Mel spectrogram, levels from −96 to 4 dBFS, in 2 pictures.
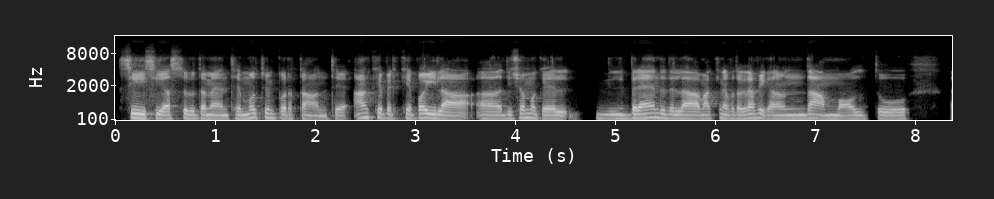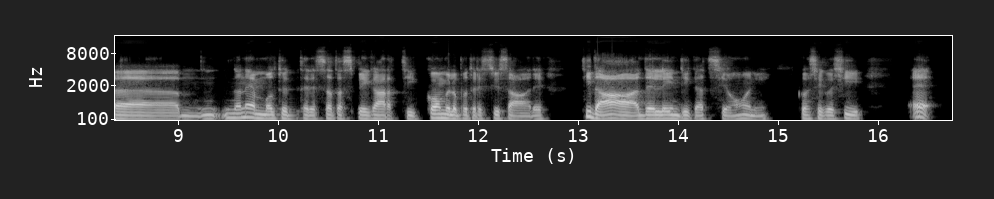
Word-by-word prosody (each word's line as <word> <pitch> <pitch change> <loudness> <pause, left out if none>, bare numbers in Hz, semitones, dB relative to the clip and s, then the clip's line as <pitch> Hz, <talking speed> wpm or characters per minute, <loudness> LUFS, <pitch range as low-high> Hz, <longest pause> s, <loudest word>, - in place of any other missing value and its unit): Sì, 145 -3 +5
sì, 135 -1 +2
assolutamente, 120 -1 +1
è - - -2
molto 150 +4 0
importante. 120 -5 -3
Anche 155 0 +1
perché 135 0 -2
poi 145 +1 +6
la 115 -4 +3
ehm, 120 -1 0
diciamo 135 +5 -1
che 120 -1 +1
l 120 - -3 0.2
il 125 -1 -3
brand 140 +4 +3
della 125 -3 +2
macchina 120 +2 -2
fotografica 125 +1 +1
non 115 +1 -1
dà 135 0 +4
molto 115 0 -3 0.4
ehm, 125 - +1 0.6
n 110 +3 -5
non 150 +1 -3
è 165 -1 +4
molto 125 -2 0
interessato 115 0 -4
a - - -9
spiegarti 115 -2 -2
come 140 +1 +3
lo 120 - +3
potresti 120 0 -5
usare, 110 -2 -3 0.3
ti 195 - 0
dà 115 -7 +6
delle 120 +1 +3
indicazioni, 115 -1 -4 0.3
cose 120 +1 -4
così. 115 +2 -3 0.5
E - - 0
120 Hz, 145 wpm, -24 LUFS, 115-130 Hz, 0.6 s, poi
